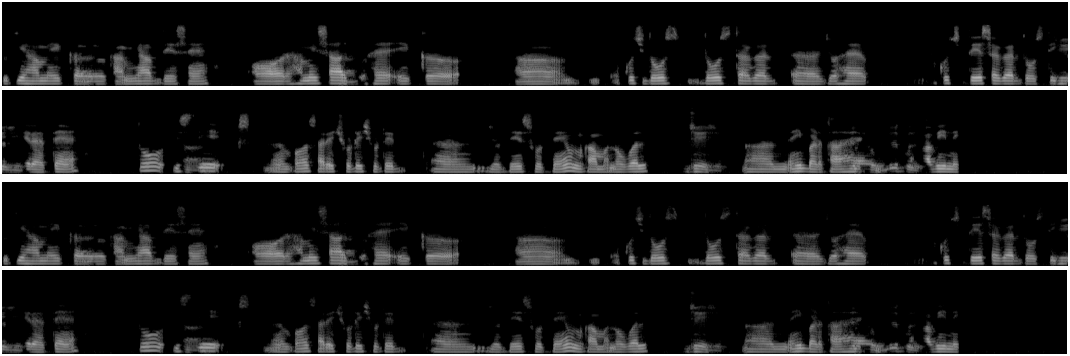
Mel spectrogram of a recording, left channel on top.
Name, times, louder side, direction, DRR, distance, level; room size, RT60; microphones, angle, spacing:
voice 1, 0.0-2.1 2.5-4.6 5.1-8.7 9.4-10.6 10.9-11.4 12.0-14.7 14.9-17.1 18.1-19.4 19.9-20.2, left 3 dB, 45° left, 1.1 m, -33 dB
voice 2, 10.5-10.9 12.5-12.7 17.5-17.9 19.1-19.9, left 2 dB, 20° left, 0.4 m, -41 dB
open air
head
